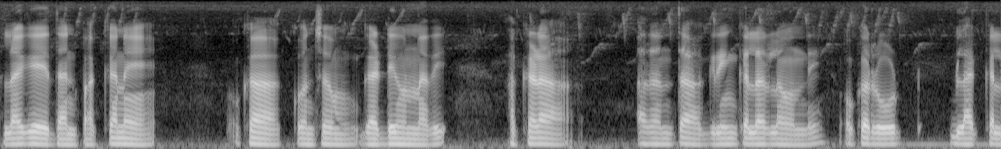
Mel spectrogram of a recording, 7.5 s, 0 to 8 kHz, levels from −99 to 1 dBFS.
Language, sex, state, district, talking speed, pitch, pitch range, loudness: Telugu, male, Telangana, Mahabubabad, 135 wpm, 110 Hz, 105-115 Hz, -20 LUFS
